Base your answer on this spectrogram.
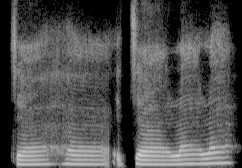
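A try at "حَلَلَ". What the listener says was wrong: Nggak ada titiknya, itu bukan ja. Kojak sih, ini halala.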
